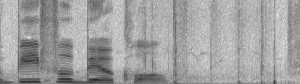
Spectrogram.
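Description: A young boy speaks brightly, close by.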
